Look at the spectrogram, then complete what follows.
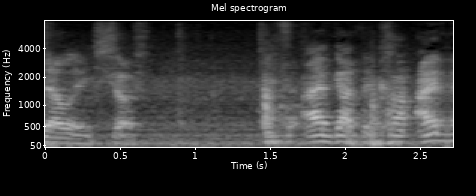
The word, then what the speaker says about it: Delhi: um how about uh it's delhi shush it's delhi it's pronounced deli i've got the co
